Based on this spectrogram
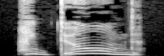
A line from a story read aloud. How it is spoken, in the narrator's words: I groaned as I sadly munched on a cold, greasy duck gizzard meatball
